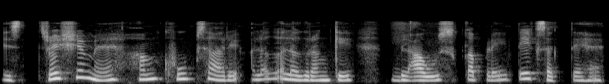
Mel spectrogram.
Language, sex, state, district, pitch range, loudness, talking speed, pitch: Hindi, female, Jharkhand, Palamu, 195-250 Hz, -18 LUFS, 145 wpm, 210 Hz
